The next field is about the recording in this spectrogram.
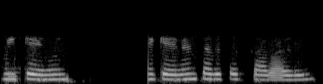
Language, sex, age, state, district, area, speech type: Telugu, female, 30-45, Telangana, Mancherial, rural, conversation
